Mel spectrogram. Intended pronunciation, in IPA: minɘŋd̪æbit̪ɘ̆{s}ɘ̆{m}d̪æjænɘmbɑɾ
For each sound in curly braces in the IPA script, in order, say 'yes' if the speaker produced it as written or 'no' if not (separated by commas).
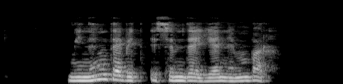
yes, yes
